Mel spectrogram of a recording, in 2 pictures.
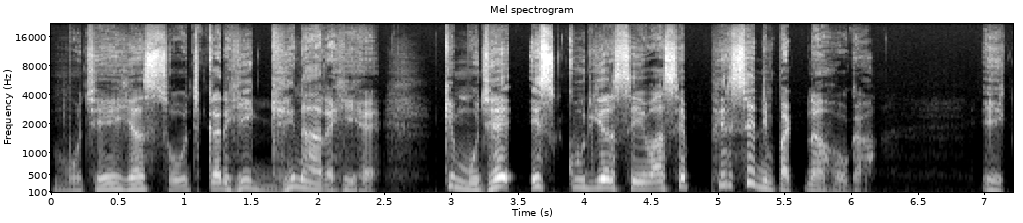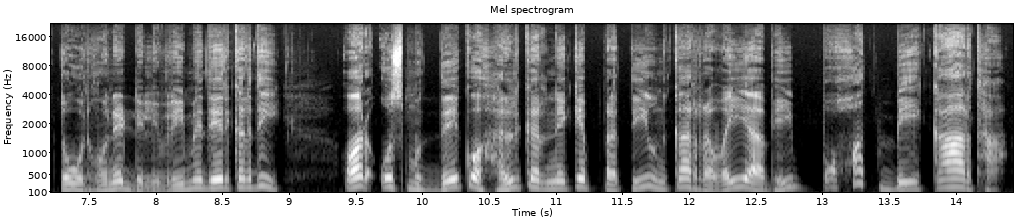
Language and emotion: Hindi, disgusted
